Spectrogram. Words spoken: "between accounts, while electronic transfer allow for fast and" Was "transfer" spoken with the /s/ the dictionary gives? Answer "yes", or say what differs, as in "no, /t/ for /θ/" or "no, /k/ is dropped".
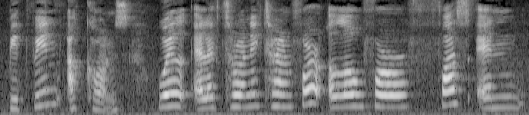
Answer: no, /s/ is dropped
